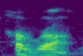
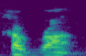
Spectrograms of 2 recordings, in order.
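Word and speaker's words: Carrom: Karam, the board game is usually pronounced Karam. Not even like Ram. It's Karam. Sounds like car ramen. Emphasis on the first syllable.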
